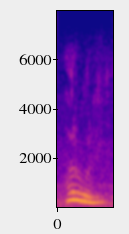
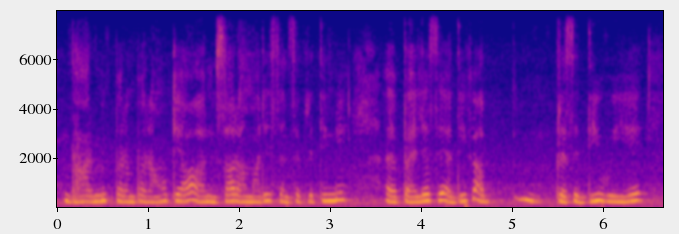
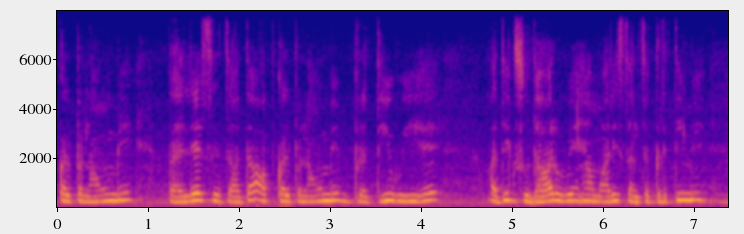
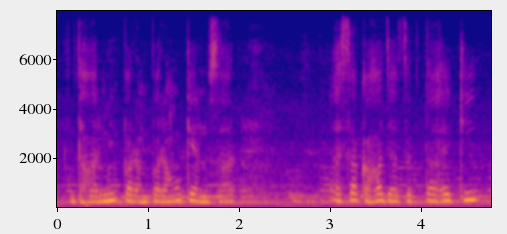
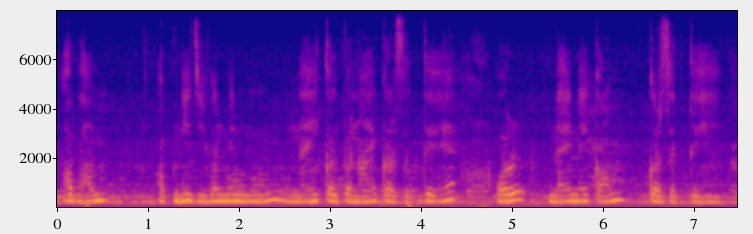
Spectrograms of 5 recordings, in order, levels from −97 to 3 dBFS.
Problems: none marked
